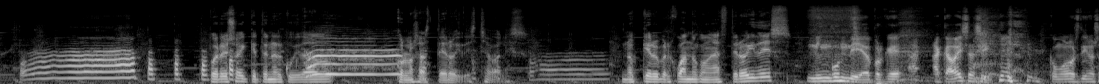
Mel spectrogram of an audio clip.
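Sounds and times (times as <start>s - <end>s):
chicken squawking and clucking: 0.1s - 6.2s
speech: 0.2s - 5.6s, 6.2s - 10.9s
laughter: 8.1s - 10.5s.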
